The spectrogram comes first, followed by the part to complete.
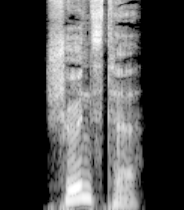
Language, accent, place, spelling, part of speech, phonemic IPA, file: German, Germany, Berlin, schönste, adjective, /ˈʃøːnstə/, De-schönste.ogg
- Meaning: inflection of schön: 1. strong/mixed nominative/accusative feminine singular superlative degree 2. strong nominative/accusative plural superlative degree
